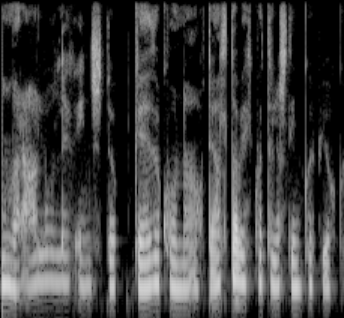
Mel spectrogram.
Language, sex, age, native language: Icelandic, female, 30-39, Icelandic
